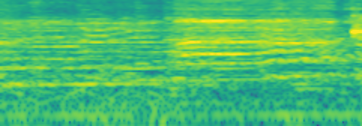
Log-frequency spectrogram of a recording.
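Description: Cao Dai ritual chanting: several voices sung in long held notes, growing louder about halfway through as the melody steps up.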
